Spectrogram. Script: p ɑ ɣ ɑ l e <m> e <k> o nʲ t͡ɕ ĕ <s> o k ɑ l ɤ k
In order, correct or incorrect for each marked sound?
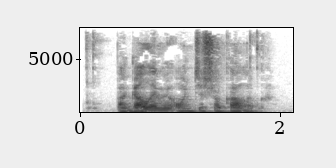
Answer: correct, incorrect, incorrect

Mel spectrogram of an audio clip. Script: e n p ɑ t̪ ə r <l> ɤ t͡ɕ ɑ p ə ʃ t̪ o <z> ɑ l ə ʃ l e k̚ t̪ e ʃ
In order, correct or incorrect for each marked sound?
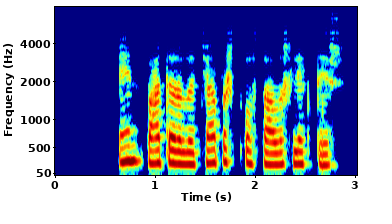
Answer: correct, incorrect

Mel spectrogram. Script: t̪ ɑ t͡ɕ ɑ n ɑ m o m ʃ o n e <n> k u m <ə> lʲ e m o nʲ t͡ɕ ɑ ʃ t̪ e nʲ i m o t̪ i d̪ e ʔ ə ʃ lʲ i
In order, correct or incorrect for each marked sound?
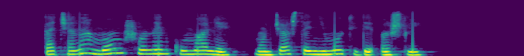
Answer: correct, incorrect

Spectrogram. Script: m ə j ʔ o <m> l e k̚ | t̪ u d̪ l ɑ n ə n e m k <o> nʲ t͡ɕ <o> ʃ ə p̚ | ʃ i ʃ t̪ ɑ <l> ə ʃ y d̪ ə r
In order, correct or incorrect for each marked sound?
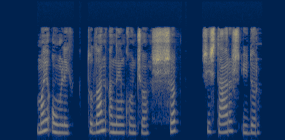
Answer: correct, correct, correct, incorrect

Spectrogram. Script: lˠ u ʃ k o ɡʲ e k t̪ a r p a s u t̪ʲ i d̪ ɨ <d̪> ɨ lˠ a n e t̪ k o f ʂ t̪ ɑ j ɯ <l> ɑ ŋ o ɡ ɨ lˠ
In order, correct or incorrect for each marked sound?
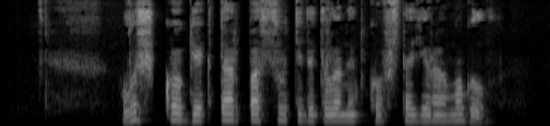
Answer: incorrect, incorrect

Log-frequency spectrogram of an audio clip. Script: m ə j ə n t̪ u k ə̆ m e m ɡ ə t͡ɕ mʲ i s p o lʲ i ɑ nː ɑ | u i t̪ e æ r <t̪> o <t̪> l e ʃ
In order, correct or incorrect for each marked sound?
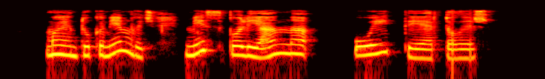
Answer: correct, incorrect

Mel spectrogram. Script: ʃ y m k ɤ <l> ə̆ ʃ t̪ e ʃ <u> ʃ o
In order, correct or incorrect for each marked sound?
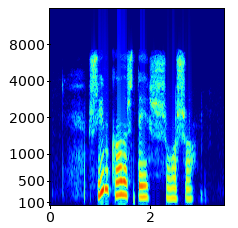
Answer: correct, incorrect

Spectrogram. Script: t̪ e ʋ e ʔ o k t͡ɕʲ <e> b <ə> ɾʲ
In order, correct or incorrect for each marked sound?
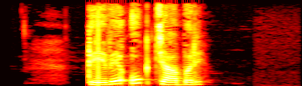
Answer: incorrect, correct

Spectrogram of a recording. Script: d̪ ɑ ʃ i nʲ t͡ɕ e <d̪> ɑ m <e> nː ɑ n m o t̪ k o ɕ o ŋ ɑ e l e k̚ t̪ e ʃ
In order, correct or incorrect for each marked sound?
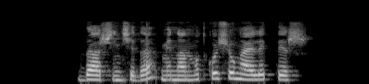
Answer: correct, correct

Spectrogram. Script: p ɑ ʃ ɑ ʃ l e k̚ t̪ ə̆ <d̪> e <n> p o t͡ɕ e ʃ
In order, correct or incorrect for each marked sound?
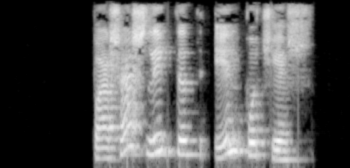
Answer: incorrect, correct

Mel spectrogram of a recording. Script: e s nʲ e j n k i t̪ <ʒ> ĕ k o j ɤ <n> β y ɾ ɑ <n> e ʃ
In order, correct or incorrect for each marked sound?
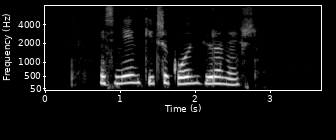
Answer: incorrect, correct, correct

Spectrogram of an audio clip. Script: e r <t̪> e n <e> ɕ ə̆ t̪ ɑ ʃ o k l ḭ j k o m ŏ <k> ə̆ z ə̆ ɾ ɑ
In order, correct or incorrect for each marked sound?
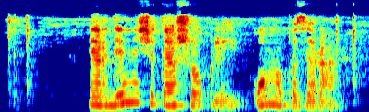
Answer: incorrect, correct, incorrect

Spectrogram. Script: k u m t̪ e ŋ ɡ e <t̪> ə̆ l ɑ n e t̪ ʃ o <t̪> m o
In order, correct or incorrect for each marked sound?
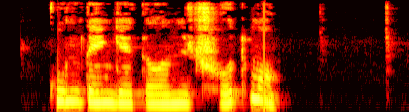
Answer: correct, correct

